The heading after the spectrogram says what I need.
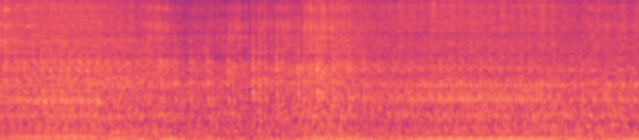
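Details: Leyland diesel tractor idling in neutral after a fuel filter change and bleeding air from the fuel system: steady, even low diesel rumble with no misses or hunting; normal idle with fuel delivery restored.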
